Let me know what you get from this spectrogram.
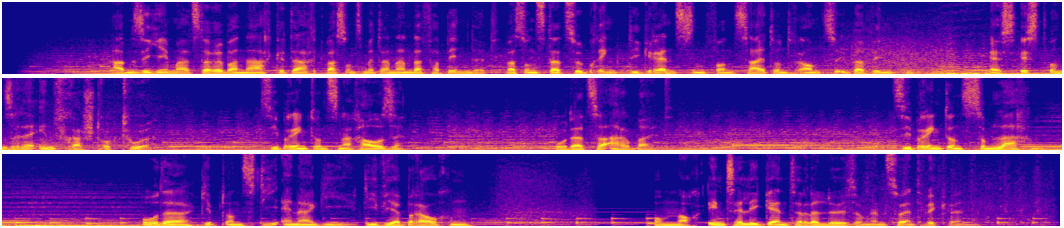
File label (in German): Spot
